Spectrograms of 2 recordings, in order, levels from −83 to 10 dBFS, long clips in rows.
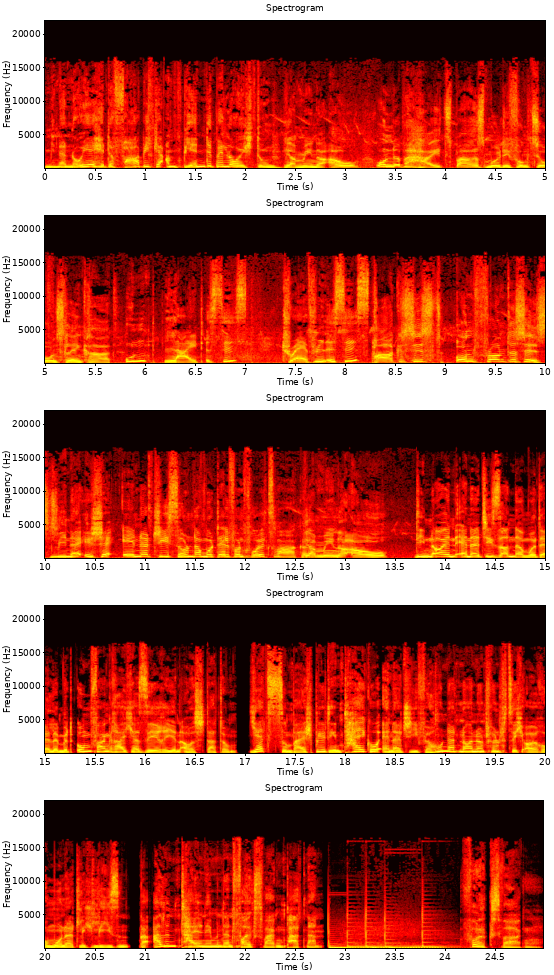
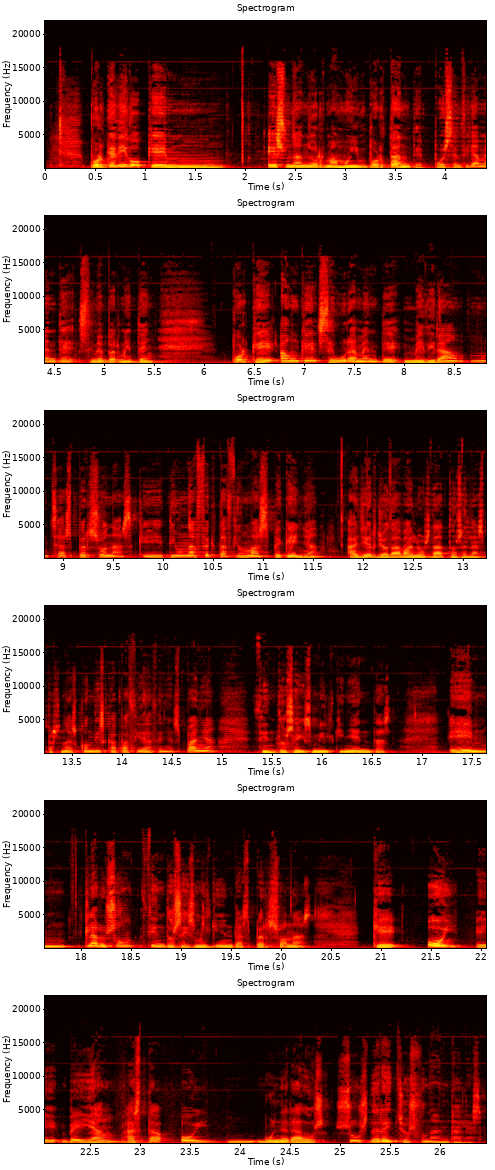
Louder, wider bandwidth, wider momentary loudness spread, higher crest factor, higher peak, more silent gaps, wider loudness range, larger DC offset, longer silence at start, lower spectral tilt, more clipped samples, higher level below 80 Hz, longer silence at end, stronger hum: first, -13 LUFS vs -23 LUFS; about the same, 17 kHz vs 17.5 kHz; second, 5 LU vs 12 LU; second, 12 dB vs 18 dB; about the same, -2 dBFS vs -4 dBFS; first, 16.98-17.04 s, 20.87-20.95 s vs none; about the same, 2 LU vs 4 LU; first, 0.8% vs under 0.1%; about the same, 0 s vs 0.1 s; second, -4 dB/octave vs -5.5 dB/octave; neither; first, -30 dBFS vs -52 dBFS; about the same, 0 s vs 0.05 s; neither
